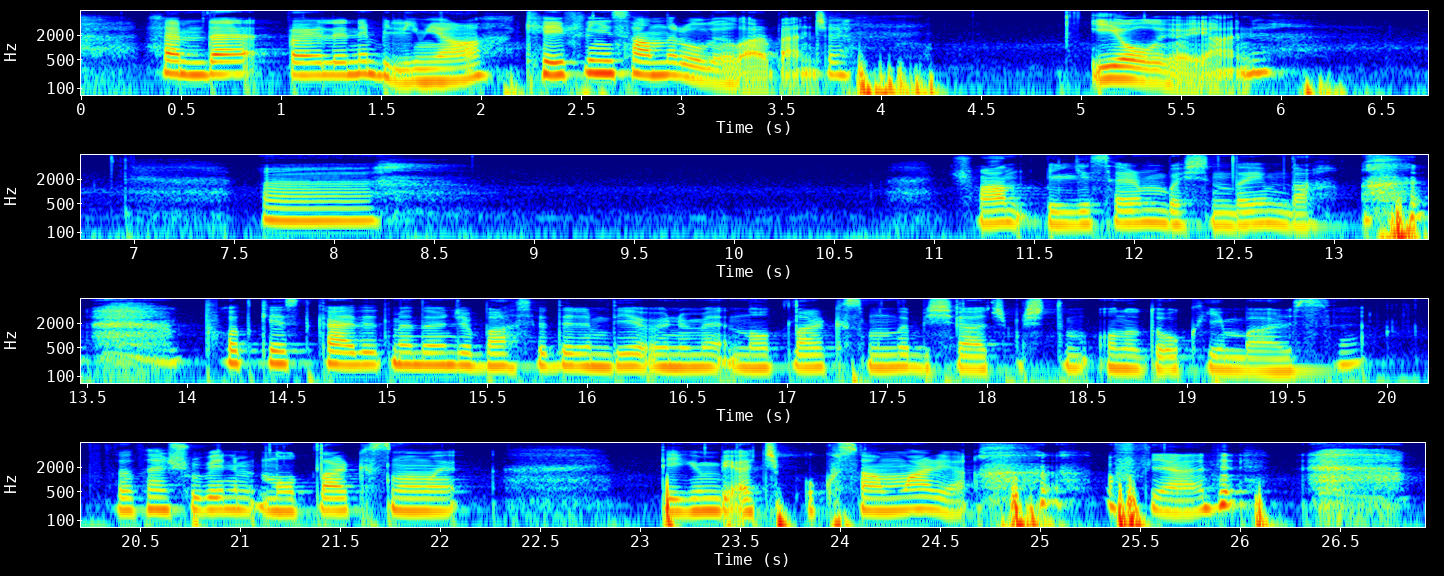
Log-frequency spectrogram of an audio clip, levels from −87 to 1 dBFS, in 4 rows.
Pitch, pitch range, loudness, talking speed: 170 Hz, 150-190 Hz, -25 LUFS, 110 wpm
